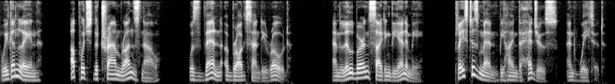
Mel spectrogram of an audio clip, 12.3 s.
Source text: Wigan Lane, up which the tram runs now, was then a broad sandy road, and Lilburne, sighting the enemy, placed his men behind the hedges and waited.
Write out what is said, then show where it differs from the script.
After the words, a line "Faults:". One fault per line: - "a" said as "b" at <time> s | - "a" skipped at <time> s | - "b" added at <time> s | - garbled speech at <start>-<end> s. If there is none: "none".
Wigan Lane, up which the tram runs now, was then a broad sandy road, and Lilburne, sighting the enemy, placed his men behind the hedges and waited.
Faults:
none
